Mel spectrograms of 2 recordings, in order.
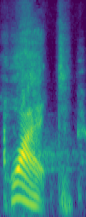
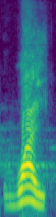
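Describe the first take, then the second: First: The word begins with a breathy 'hw' sound. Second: The word begins with a plain 'w' sound. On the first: The speaker calls it right. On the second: The speaker calls it wrong.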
